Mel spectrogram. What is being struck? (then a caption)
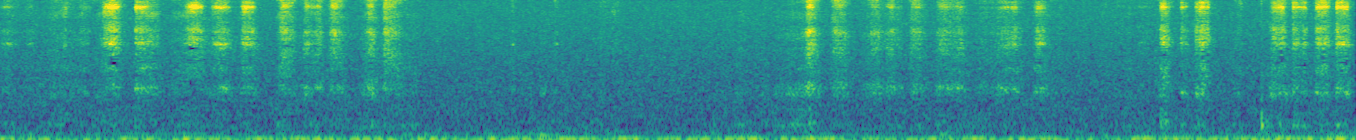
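Graphite pencil on a sheet of drawing paper. A wooden graphite pencil makes sketching strokes on a flat sheet of drawing paper. Short, dry scratchy strokes come in bright bursts of texture over a steady low hum, in clusters near the start, middle and end.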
